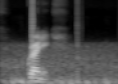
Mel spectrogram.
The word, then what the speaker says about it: Greenwich: Yeah, Greenwich, spelt Greenwich, but it's pronounced Greenwich.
